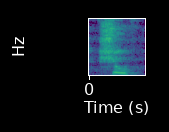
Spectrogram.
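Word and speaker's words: שׁוּב: Son palabras que en hebreo tienen la misma raíz. Se pronuncia shuv.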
